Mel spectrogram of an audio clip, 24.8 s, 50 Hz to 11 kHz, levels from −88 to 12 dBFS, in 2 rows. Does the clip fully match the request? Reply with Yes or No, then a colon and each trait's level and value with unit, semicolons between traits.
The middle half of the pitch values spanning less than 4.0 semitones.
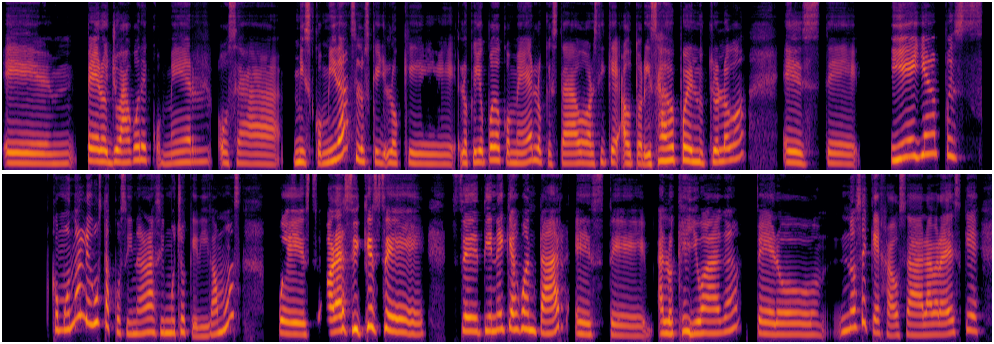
No: average, 4.5 semitones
